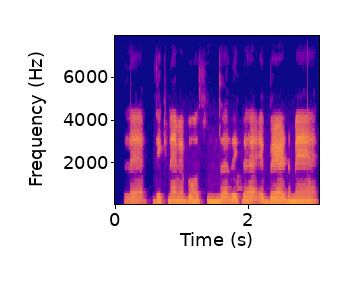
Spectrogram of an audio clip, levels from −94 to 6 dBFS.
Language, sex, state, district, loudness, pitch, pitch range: Hindi, female, Chhattisgarh, Raigarh, -20 LUFS, 200 Hz, 195-205 Hz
